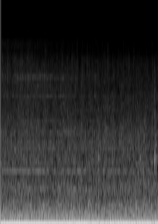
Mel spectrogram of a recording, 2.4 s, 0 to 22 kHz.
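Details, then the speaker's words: K100 cabover truck after drop-in fuel filter replacement: low, even diesel rumble holding steady without stumbling as clutch is let out with no throttle; pulls cleanly at idle. "not even have to give it any throttle we're just letting off on the clutch and she's rolling oh God reverse so much better so much better"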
